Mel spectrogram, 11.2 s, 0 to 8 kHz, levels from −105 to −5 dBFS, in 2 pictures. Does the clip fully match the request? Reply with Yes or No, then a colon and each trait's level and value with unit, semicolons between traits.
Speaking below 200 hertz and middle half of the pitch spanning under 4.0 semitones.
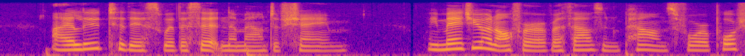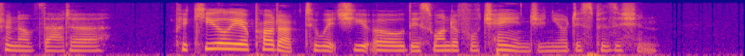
No: high, 210 Hz; average, 2.9 semitones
